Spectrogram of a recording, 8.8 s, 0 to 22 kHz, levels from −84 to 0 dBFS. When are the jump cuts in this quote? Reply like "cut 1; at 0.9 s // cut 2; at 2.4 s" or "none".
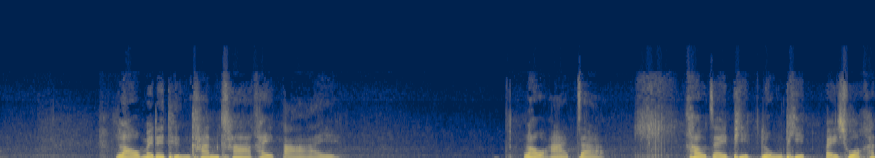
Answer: none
